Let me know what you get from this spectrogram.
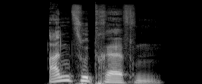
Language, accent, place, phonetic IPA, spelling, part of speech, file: German, Germany, Berlin, [ˈant͡suˌtʁɛfn̩], anzutreffen, verb, De-anzutreffen.ogg
- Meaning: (adjective) 1. encountered 2. common (frequently encountered); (verb) zu-infinitive of antreffen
